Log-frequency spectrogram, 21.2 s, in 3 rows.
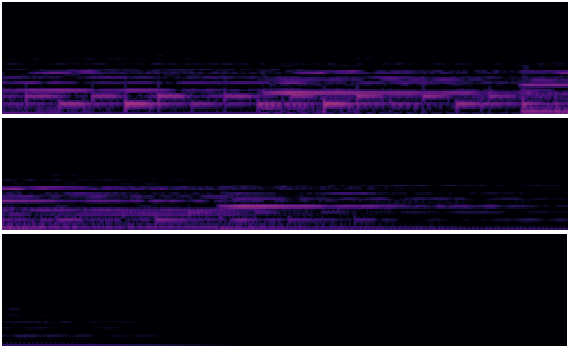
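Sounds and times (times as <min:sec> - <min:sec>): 
piano: 0:00.0 - 0:16.2.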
